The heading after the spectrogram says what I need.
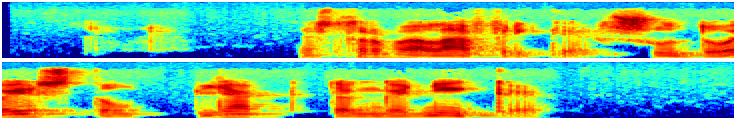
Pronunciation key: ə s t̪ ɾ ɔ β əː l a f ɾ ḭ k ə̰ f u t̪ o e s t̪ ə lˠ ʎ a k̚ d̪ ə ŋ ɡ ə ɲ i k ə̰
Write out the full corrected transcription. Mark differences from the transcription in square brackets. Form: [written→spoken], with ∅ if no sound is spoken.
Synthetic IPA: ə s t̪ ɾ ɔ β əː l a f ɾ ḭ k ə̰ [f→s] u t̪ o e s t̪ ə lˠ ʎ a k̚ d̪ ə ŋ ɡ ə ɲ i k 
